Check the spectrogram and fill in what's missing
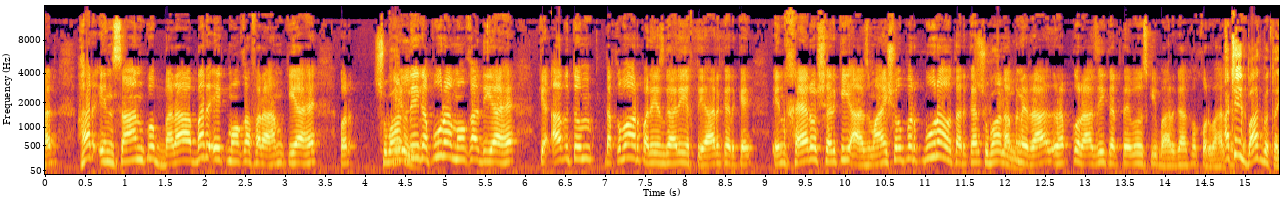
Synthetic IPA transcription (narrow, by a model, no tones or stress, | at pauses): ɐd̪ | hɐɾɪnsaːnkobɐɾaːbəɾeːkmɔːqafɐɾaːɦəmkijaɦɛ | ɔːɾ | sʊbanekapuːɾamɔːqad̪ijaɦɛ | keʔɐbt̪ʊmt̪ɐqʋaɔːɾpɐɾeːzɡaːɾiɪxt̪ijaːɾkɐɾke | ɪnxɛːɾoʃɐɾkiaːzmaːɪʃõpɐɾpuːɾaʊt̪əɾkɐɾʊɐpneɾaɾɐb̚koɾaːzikɐɾt̪eweʊskiba̰ːɾɡaɦkoqʊɾba̰ːɐt͡ʃʰaeːkbaːt̪̚bɐt̪aː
